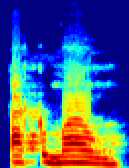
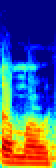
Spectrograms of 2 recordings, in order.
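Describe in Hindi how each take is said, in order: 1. 'tak' में k की आवाज़ साफ़ बोली जाती है। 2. 'tak' में k की आवाज़ साइलेंट है। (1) "ऐसा नहीं बोलना है" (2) "के साइलेंट है"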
